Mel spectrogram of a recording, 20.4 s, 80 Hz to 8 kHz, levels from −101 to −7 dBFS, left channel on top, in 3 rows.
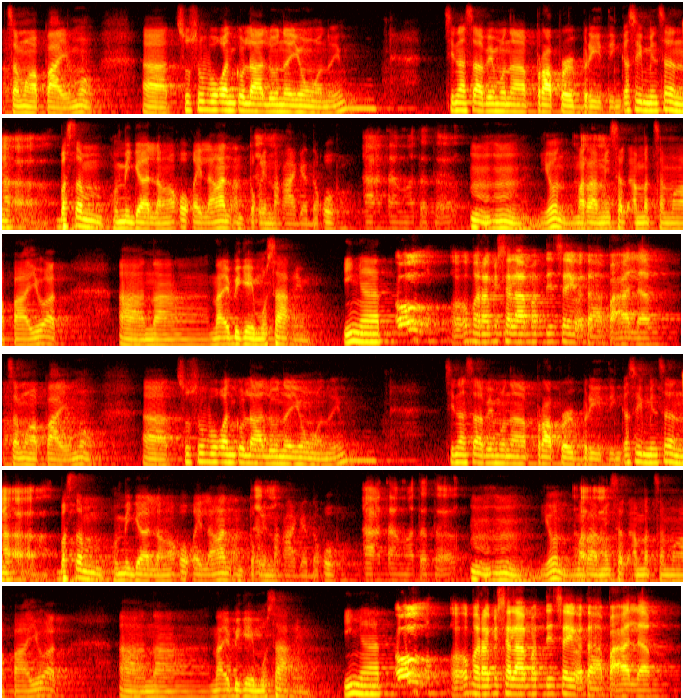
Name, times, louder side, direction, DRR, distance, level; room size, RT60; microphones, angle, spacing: voice 1, 0.0-3.7 4.0-4.1 4.4-6.9 7.4-10.3 11.5-16.7 17.0-17.4, left 3 dB, 20° left, 11 dB, 0.3 m, -34 dB
voice 2, 6.8-7.3 10.4-11.4 12.5-12.9 17.6-20.1, right 4 dB, 25° right, 9 dB, 0.7 m, -32 dB
16.0 x 12.5 x 3.6 m, 1.1 s
head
